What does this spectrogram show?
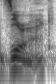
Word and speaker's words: Zirak: And then you have Axrax, Akrak, I'm trying to pronounce his name, Zirak, that's how you say it, Zirak.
